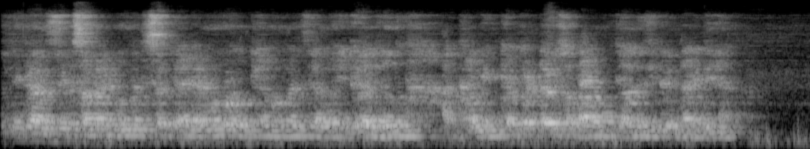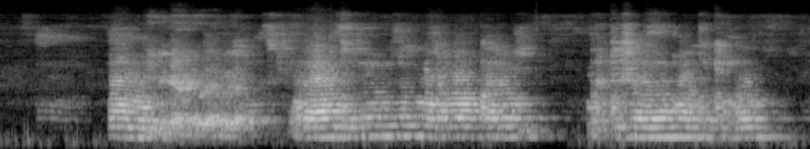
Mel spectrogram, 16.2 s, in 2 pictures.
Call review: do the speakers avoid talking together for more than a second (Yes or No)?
Yes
